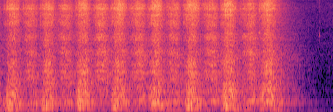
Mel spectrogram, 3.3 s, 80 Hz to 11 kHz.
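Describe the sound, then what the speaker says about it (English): A rasp scrapes wood to shape a CO2 dragster body, eight even rhythmic up-and-down strokes, close and fairly loud, before the rasping stops abruptly. "This is a rasp."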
